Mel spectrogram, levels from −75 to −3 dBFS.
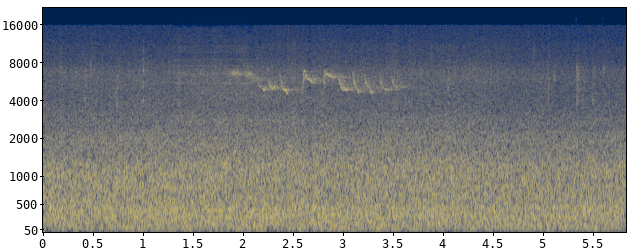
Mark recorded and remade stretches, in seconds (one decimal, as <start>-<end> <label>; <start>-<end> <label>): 0.0-1.3 recorded; 1.3-2.1 remade; 2.1-5.8 recorded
